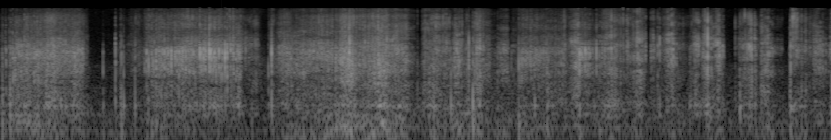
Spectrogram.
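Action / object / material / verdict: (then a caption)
scrape / cloth-bound hardcover book / cloth / none. Fingernails scratch the cloth spine of a thick, navy fabric-bound hardcover book. The result is dry, crisp, bright scratching in bursts of varying length, separated by short pauses, with almost no low end and no ring after each stroke.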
